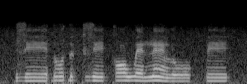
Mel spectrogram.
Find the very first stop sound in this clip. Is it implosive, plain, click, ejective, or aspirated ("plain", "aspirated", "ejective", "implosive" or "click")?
implosive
